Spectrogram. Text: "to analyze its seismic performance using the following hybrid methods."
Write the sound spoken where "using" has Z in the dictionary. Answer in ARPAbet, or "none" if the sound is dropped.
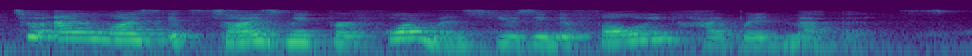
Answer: Z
